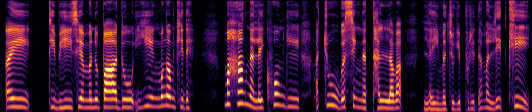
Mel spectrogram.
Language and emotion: Manipuri, disgusted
